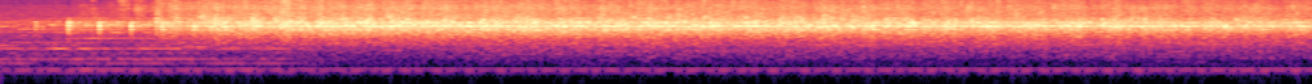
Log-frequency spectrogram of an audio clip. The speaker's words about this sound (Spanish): Les voy a pedir que guarden unos cuantos de aplausos porque nos acaba de llegar el vídeo que nos faltaba y que es este.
